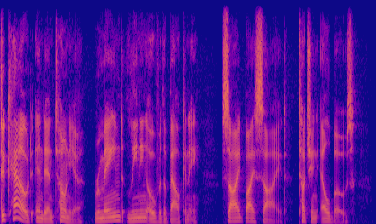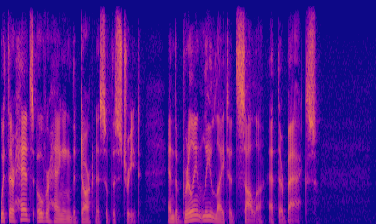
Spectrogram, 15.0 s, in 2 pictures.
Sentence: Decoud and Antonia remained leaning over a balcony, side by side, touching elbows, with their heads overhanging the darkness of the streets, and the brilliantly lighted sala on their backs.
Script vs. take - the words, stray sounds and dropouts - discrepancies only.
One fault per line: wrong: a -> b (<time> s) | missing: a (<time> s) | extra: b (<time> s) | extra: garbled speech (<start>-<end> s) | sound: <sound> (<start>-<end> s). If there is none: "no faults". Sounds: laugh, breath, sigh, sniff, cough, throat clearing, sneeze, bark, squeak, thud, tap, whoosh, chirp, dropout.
wrong: a -> the (3.2 s)
wrong: streets -> street (9.8 s)
wrong: on -> at (12.9 s)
